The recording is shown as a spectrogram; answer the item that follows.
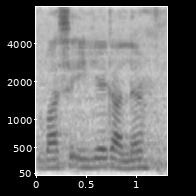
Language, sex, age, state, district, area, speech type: Dogri, male, 18-30, Jammu and Kashmir, Udhampur, rural, spontaneous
